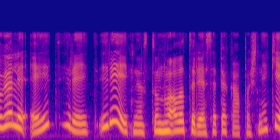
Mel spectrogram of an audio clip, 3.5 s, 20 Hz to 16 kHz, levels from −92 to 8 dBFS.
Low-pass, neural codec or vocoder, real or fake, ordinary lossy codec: 7.2 kHz; none; real; AAC, 96 kbps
